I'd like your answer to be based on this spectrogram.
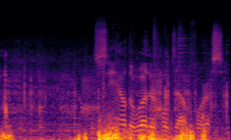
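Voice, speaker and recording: A man's voice: lowish voice, little pitch movement, unhurried, heavy background noise. A man talking casually in a matter-of-fact, offhand way, giving short video-log updates as an amateur radio operator.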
